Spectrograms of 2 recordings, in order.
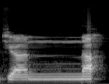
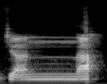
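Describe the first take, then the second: Both takes have the same delivery.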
